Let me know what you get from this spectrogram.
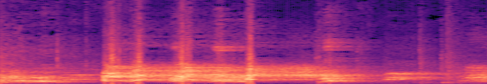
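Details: Several dogs barking together, loud overlapping sharp barks in rapid bursts, some higher yips mixed in, with a short pause before a fresh volley.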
